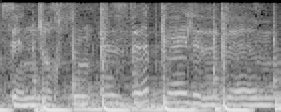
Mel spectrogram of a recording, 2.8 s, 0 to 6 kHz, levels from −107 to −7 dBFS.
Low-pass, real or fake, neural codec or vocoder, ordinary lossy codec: 5.4 kHz; real; none; none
